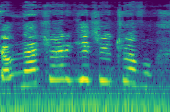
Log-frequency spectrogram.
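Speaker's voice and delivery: high fast protesting plea; mock plea. Telling the driver, high fast mock protest. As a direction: rush it out high and defensive. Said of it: "I'm like".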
